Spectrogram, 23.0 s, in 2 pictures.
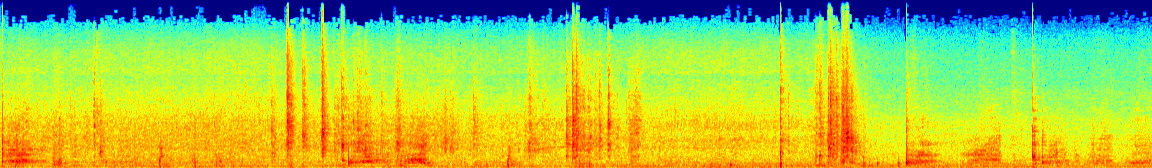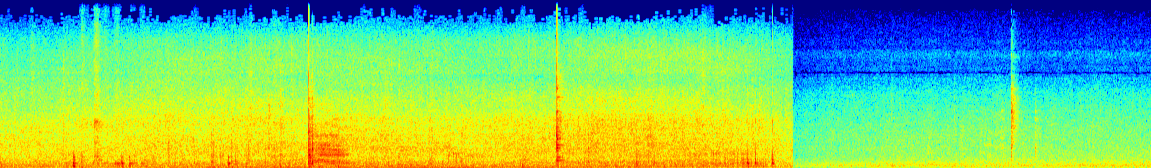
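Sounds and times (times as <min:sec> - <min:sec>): pancakes sizzling in oil: 0:00.0 - 0:19.3
turner scraping pan: 0:02.7 - 0:06.6, 0:07.8 - 0:19.3.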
